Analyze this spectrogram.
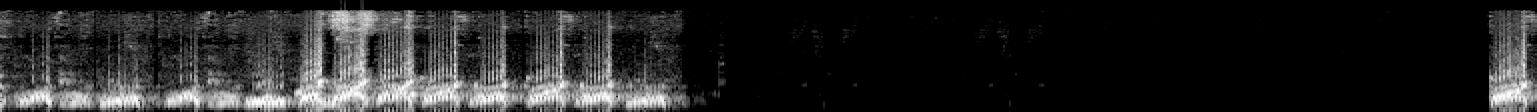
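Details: Lure call of an imperial pigeon, played to call wild pigeons: rapid deep hooting notes, about three per second for four seconds, then silence before another note starts.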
